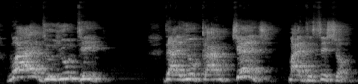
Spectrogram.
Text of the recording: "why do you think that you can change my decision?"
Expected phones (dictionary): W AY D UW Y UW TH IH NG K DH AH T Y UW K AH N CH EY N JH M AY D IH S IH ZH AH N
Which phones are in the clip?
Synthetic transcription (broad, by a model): W AY D UW Y UW T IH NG K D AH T Y UW K AH N CH EY N JH M AY D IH S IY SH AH N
